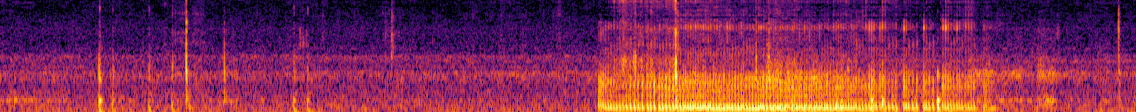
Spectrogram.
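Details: Cavalier King Charles Spaniel resting: quiet clicks, then a couple of seconds of low, buzzing, fluttering breath sound; snoring.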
